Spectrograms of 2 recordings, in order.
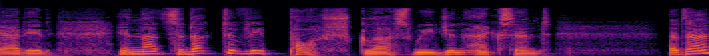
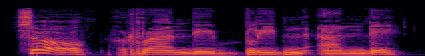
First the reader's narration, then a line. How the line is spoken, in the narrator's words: Bob snarled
